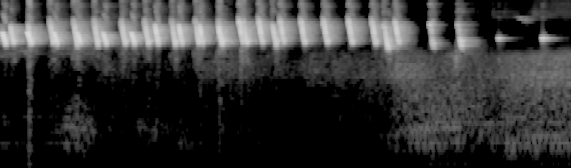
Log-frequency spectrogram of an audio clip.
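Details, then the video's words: Sooty-headed bulbul singing as a lure for wild birds: steady, rapid series of sharp, bright chirps about five per second, tailing off into a few spaced notes and brief thin whistles over a soft hiss. "suara burung kutilang sutra gacor!!! pancingan dan pemikat burung kutilang sutra liar"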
